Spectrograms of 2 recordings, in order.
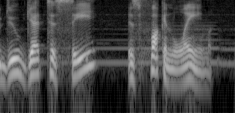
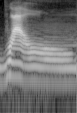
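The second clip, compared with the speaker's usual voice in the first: loud, drawn-out "wowmm" like a bass drop; imitated bass drop; 12 dB louder than usual. Critic mimics the crappy reverb bass, loud booming imitation. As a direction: boom it out as a mock suspense sting. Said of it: "it's that crappy reverb bass".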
